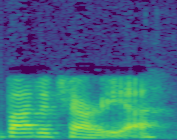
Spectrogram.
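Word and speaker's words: Bhattacharya: NIH his initial how do you pronounce that name again Dr. Norton, if I'm pronouncing is it Bacharia? That he's the director of NIH. Got it. That's Yeah, that's correct.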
